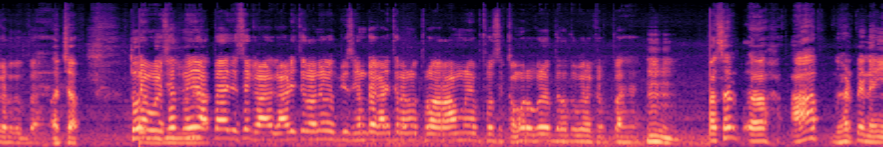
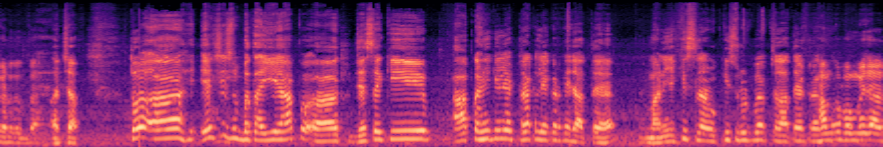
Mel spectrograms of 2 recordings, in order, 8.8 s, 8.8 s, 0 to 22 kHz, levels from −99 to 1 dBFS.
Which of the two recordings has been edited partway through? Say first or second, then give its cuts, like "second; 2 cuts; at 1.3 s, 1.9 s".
first; 2 cuts; at 1.4 s, 7.1 s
